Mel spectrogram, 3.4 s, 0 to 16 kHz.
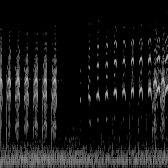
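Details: Osprey calling at a nest in Charlo, Montana, August 29, 2018, afternoon: a few harsh, buzzy chirps, a short pause, then a fast series of clearer whistled peeps rising in pitch, with low rumbling background noise.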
